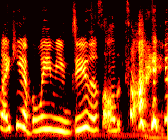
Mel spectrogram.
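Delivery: imitating husband while laughing; laughing too hard to quote him straight; quoting through laughter. Wife retelling husband's fasting complaint, laughing. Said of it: "He says".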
